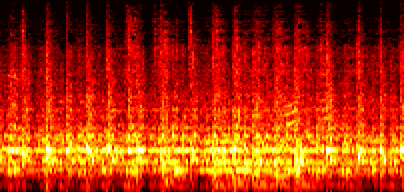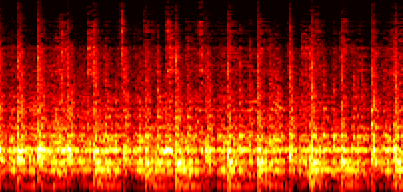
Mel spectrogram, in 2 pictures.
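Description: Assamese Bihu husori music: dhol drums beaten in a fast, dense rhythm under a steady pitched melody line.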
